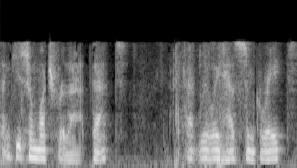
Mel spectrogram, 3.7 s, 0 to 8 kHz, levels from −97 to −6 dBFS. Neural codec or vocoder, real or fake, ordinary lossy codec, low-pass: none; real; AAC, 16 kbps; 7.2 kHz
